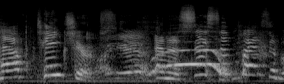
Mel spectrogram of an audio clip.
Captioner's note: audience yelling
